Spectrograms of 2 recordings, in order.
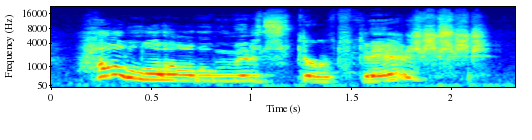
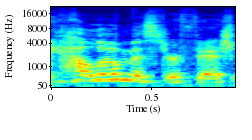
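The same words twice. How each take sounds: First: Put-on drawn-out, cheery call to Mister Fish, as if to a child; playful greeting to a fish. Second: Said in the usual way. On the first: Shown as a demonstration. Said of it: "So I'll say something like". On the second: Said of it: "and, like".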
